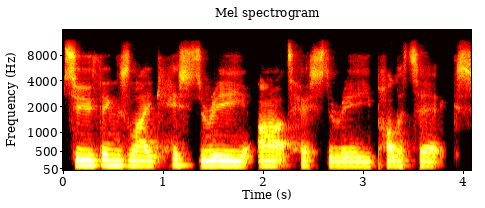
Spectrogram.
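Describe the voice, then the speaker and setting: Speaking with a strong Manchester accent, a man has a medium-pitched voice with a dark, mellow tone. His intonation stays fairly even. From northern England, Manchester. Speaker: university recruitment manager. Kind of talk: presentation. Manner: hesitant, many fillers.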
